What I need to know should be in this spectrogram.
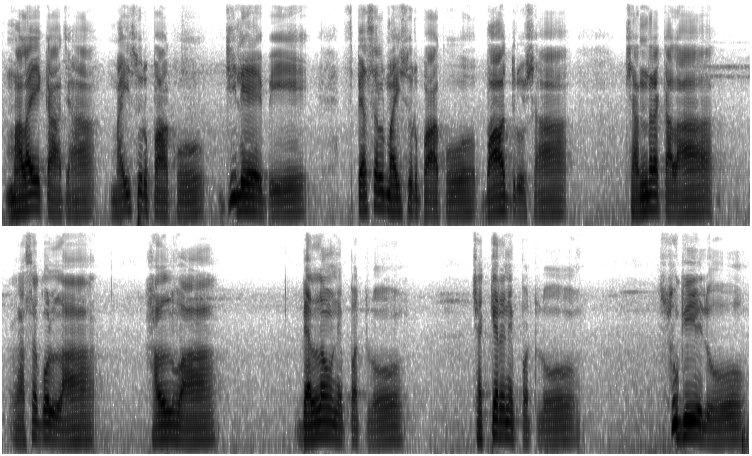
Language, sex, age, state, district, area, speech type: Telugu, male, 30-45, Andhra Pradesh, Kadapa, rural, spontaneous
